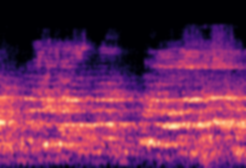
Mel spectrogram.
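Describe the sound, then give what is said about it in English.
A loud live crowd in Towanda, after the intermission at a ring event, cheers and shouts in a dense, continuous roar of many voices, with a brief dip partway through before the noise swells again. “just so the crowd doesn't uh, drown us out tonight. They are loud here in Towanda.”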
